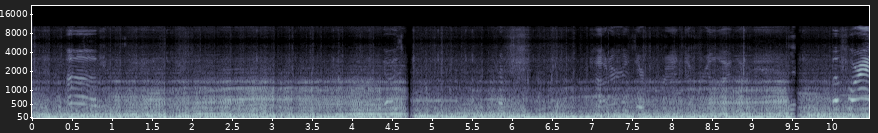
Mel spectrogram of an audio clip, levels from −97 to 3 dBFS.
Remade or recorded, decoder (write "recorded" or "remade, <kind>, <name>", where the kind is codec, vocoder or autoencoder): recorded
